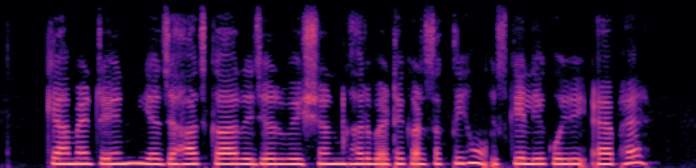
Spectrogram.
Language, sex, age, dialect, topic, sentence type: Hindi, female, 18-24, Garhwali, banking, question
